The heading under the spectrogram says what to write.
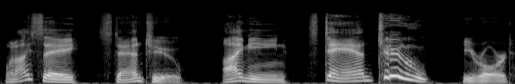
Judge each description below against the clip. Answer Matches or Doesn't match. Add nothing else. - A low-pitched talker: Matches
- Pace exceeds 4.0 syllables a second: Doesn't match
